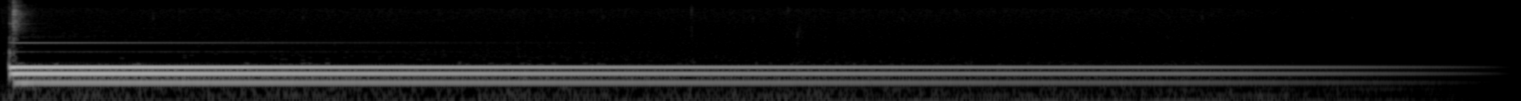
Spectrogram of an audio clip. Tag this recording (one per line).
chord
mallets
percussion
vibraphone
